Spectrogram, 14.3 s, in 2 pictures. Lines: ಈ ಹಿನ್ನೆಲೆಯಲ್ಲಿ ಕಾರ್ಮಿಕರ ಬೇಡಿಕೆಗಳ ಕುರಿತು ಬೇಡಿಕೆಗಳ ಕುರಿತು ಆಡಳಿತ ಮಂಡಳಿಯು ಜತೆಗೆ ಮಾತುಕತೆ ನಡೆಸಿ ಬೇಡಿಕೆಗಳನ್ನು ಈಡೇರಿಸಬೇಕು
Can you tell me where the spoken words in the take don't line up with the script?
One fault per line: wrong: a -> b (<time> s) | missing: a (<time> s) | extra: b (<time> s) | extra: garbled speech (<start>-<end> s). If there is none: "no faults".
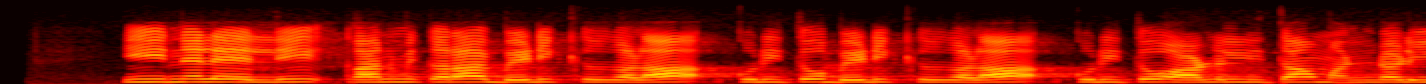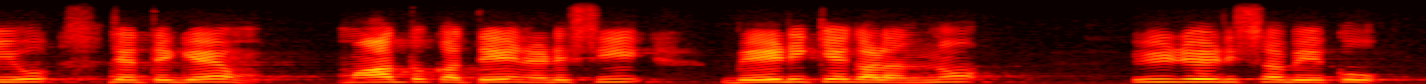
no faults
